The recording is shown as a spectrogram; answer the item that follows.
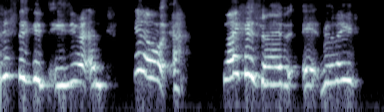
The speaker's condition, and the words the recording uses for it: Cerebral palsy. Um, so how it affects me, um, obviously I have a speech impediment, so the muscle is a tongue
